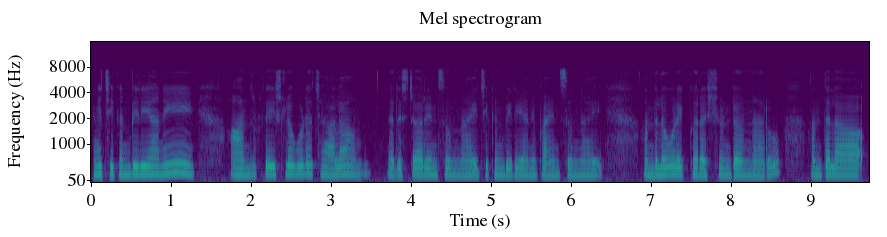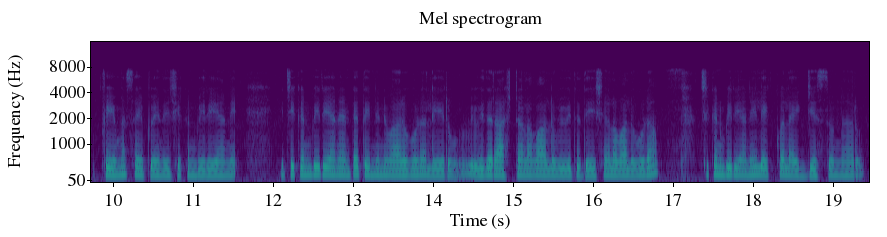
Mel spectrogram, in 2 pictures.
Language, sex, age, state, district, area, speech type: Telugu, female, 18-30, Andhra Pradesh, Visakhapatnam, urban, spontaneous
